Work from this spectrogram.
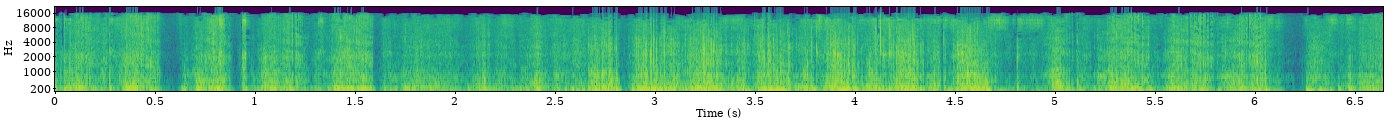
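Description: Fingertips and nails poke and press into a thick, round pink foam sponge near a small black mic embedded in it. The result is a dense run of muffled, low, boomy thumps mixed with soft scratchy rustling. The pokes come quickly and unevenly, with a few brief pauses.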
